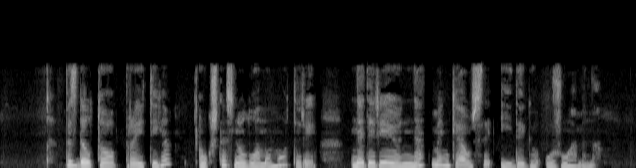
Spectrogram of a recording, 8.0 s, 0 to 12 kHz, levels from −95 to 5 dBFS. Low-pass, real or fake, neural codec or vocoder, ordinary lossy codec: 7.2 kHz; real; none; MP3, 48 kbps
